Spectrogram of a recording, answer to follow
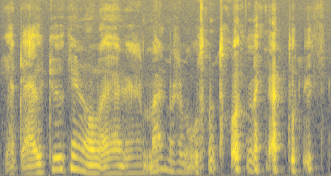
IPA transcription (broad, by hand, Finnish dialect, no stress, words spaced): jɑ tæytyːkin olːɑ ehæn tæsːæ mɑilmɑsɑ muːton toimeːŋkɑn tulis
